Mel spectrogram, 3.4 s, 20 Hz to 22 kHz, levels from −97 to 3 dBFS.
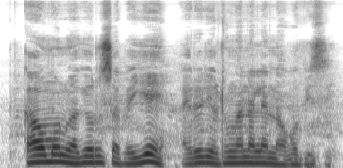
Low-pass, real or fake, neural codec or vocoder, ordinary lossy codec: none; real; none; none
